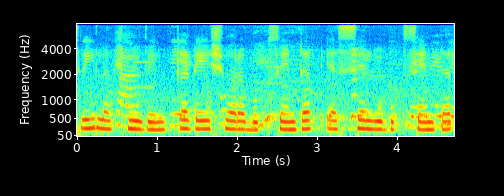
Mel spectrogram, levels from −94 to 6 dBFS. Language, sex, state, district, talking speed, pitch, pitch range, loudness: Telugu, female, Andhra Pradesh, Sri Satya Sai, 115 wpm, 220 Hz, 205-225 Hz, -14 LUFS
